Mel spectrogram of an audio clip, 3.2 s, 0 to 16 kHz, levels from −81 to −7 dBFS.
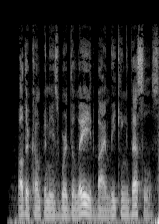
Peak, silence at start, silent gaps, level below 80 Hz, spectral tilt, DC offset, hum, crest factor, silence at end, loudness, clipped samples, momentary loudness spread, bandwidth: -10 dBFS; 0.2 s; none; -42 dBFS; -4.5 dB/octave; under 0.1%; none; 16 dB; 0 s; -27 LUFS; under 0.1%; 8 LU; 11.5 kHz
